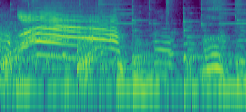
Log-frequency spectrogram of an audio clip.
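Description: A cartoon character's high-pitched, strained, whining vocal cry, falling in pitch over about a second, over background music.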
